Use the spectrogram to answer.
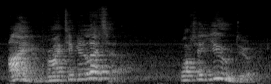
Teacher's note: special nucleus on i'm there because we've got the contrast with you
